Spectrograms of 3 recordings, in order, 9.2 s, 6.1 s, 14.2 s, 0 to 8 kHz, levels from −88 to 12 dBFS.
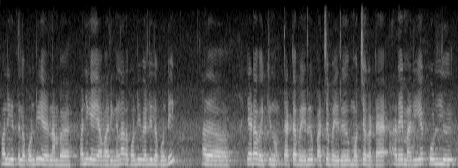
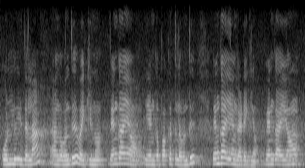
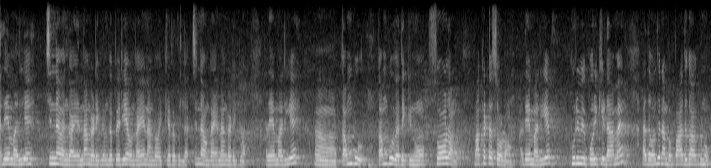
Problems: background sounds at intervals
